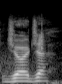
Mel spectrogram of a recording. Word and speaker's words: Georgia: couple more days in Georgia and I was just walking in you got to say Georgia like it's spelled j a w Joe j a kind of like Jaa oh man the sun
